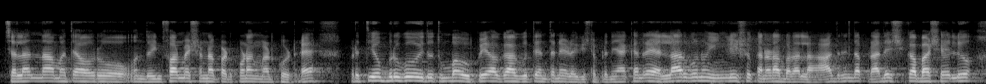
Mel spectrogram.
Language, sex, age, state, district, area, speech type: Kannada, male, 45-60, Karnataka, Bidar, rural, spontaneous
